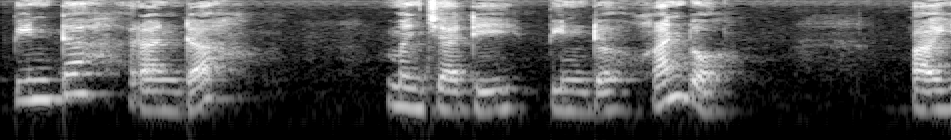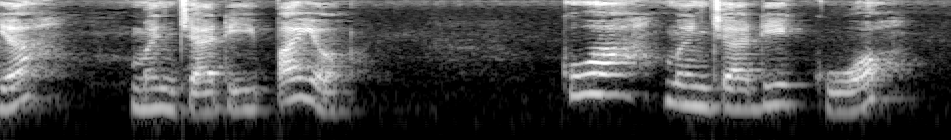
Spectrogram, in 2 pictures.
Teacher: daripada vokal A, vokal depan luas dalam bahasa Melayu standard kepada dialek Terengganu, iaitu vokal U, vokal belakang separuh sempit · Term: pemudaran vokal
